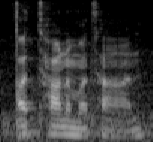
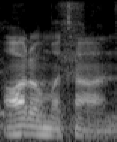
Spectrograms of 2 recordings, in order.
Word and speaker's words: automaton: this yeah um shiny Talisman Foundry inspector adaptive autonomaton thank you thank you for pronouncing it wrong Auto me automaton that's so many people thought about it uh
